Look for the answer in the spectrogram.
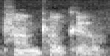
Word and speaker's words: Pom Poko: I've also been listening to a band called Pom Poko that is very sick,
